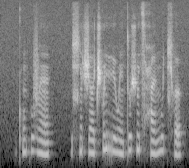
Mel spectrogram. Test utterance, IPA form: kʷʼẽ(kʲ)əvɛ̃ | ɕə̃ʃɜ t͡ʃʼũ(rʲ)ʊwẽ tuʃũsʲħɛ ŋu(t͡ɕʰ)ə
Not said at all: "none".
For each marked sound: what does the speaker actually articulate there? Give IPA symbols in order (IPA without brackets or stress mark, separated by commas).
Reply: kʷ, rʲ, t͡ɕʰ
